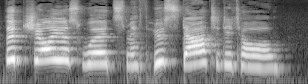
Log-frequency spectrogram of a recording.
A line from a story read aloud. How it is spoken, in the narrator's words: Lace cried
